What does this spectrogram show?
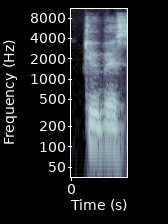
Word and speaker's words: Dubus: Dubus is the English pronunciation. Dubus is the original French.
